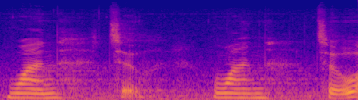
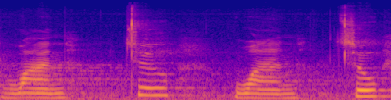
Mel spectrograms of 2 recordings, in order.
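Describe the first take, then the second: First: Soft count in quicker pairs; double-time count. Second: Evenly spaced slow counting with gaps between numbers. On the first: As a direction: count one-two twice as fast, softly. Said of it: "go twice as fast". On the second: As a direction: count slowly, one word per beat. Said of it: "if we do it slow". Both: Shown as a demonstration.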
